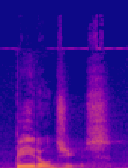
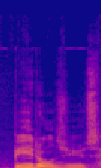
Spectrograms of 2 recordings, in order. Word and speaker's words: Betelgeuse: giant orion hunter and its name is beetlejuice which most people pronounce beetlejuice and if you've ever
